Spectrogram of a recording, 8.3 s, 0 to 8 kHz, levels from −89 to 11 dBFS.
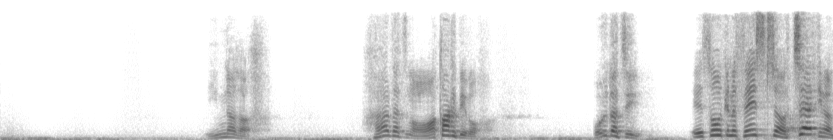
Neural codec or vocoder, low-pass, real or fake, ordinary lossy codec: codec, 16 kHz, 0.5 kbps, X-Codec, HuBERT features, trained on balanced general audio; 7.2 kHz; fake; MP3, 64 kbps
